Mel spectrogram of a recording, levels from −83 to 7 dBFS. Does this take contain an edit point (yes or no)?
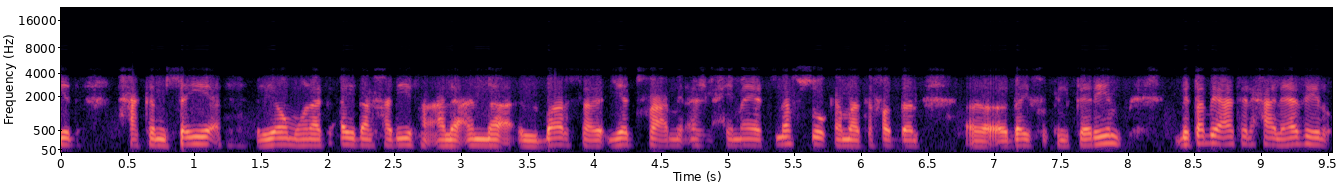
no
